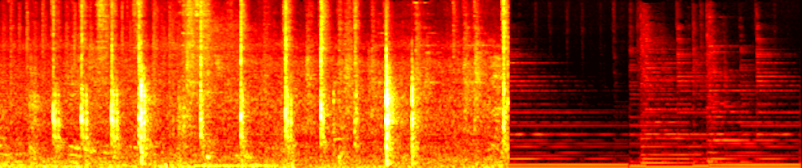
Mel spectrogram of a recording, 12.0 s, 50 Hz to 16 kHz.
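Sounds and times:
machete chopping coconut: 0:00.7 - 0:06.5.

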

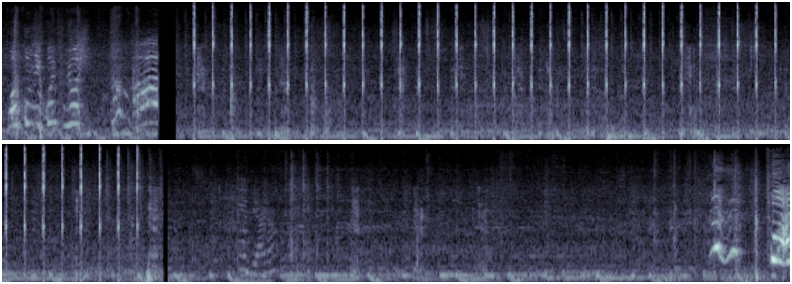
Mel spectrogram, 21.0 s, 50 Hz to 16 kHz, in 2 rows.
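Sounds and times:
rapid clock ticking: 0:02.6 - 0:12.5.

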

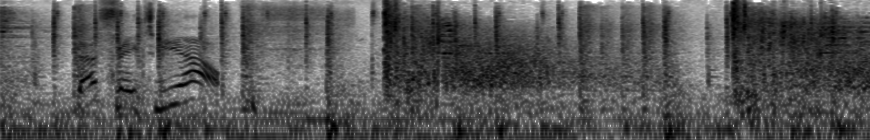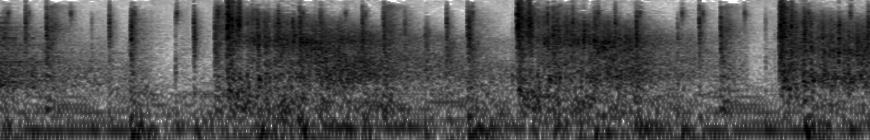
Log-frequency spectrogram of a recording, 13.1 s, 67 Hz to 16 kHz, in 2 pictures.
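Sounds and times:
background music with heavy bass: 0:00.0 - 0:13.0
gunshots: 0:02.8 - 0:07.0, 0:08.1 - 0:11.8, 0:12.4 - 0:13.0.

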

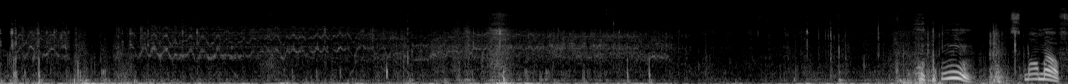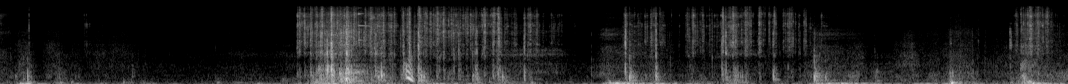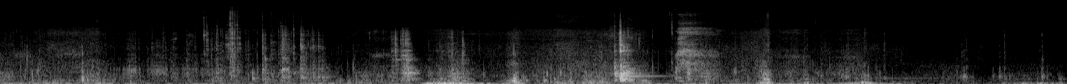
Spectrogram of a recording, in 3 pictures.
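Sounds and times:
lure and gear rattling: 0:13.6 - 0:19.4, 0:20.7 - 0:21.8, 0:22.4 - 0:25.6.

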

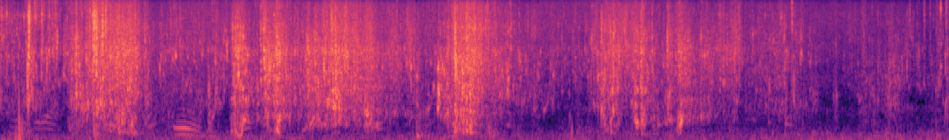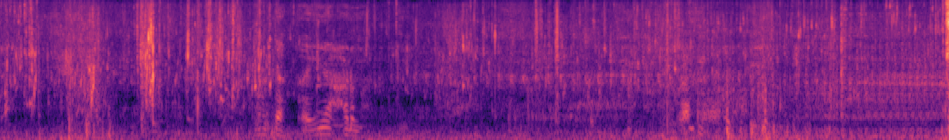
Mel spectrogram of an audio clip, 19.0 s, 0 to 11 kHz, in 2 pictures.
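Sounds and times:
fish thrashing in water: 0:00.0 - 0:12.2
steady low rumble: 0:00.0 - 0:18.9
water splashing against boat: 0:00.0 - 0:18.9.

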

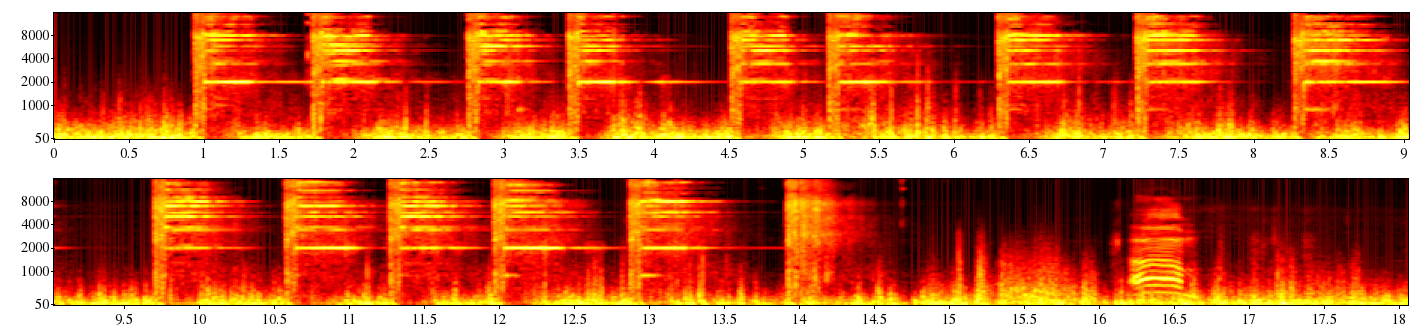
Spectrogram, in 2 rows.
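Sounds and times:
wind rumble on microphone: 0:00.0 - 0:18.0
metallic ring: 0:01.0 - 0:14.0
pistol shots: 0:13.9 - 0:14.4.

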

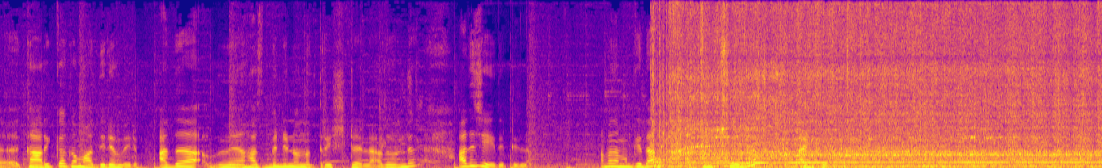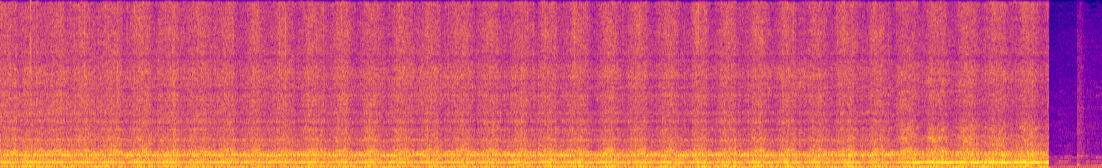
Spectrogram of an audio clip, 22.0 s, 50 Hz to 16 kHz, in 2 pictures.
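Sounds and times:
mixer grinder whining: 0:06.5 - 0:21.6.

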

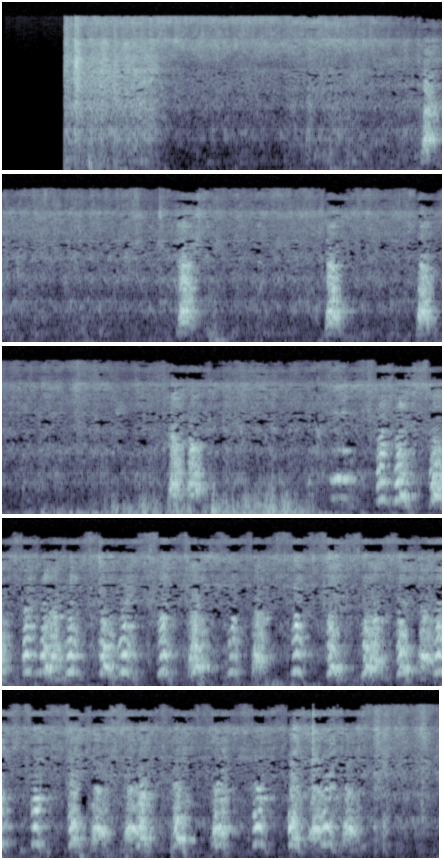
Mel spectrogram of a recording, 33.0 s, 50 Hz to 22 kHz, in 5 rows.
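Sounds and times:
dog barking: 0:06.3 - 0:06.6, 0:09.2 - 0:09.6, 0:11.4 - 0:11.8, 0:12.8 - 0:13.2, 0:15.7 - 0:16.3, 0:18.8 - 0:31.8.

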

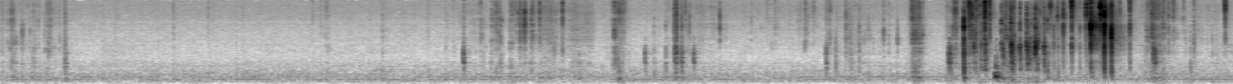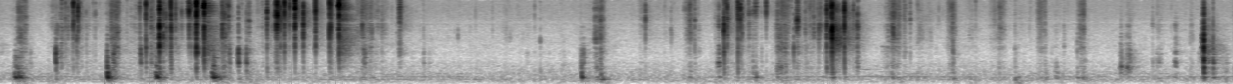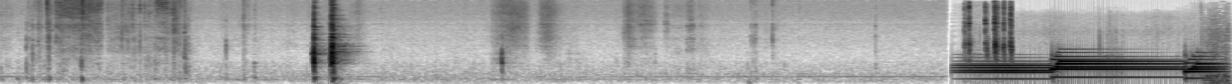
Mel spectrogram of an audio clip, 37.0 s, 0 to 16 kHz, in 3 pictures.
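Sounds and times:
slime sticky crackles and pops: 0:09.1 - 0:11.7, 0:12.8 - 0:16.0, 0:19.2 - 0:21.0.

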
